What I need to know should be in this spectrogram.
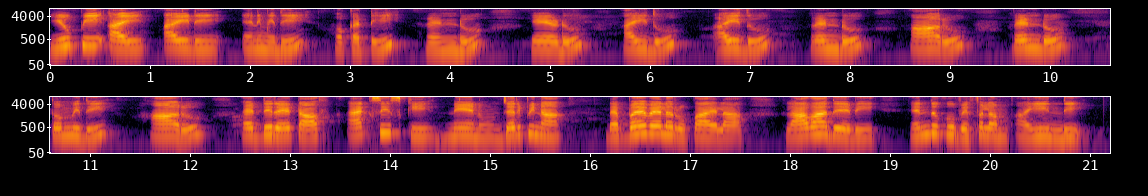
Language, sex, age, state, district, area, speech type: Telugu, female, 45-60, Andhra Pradesh, Guntur, rural, read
